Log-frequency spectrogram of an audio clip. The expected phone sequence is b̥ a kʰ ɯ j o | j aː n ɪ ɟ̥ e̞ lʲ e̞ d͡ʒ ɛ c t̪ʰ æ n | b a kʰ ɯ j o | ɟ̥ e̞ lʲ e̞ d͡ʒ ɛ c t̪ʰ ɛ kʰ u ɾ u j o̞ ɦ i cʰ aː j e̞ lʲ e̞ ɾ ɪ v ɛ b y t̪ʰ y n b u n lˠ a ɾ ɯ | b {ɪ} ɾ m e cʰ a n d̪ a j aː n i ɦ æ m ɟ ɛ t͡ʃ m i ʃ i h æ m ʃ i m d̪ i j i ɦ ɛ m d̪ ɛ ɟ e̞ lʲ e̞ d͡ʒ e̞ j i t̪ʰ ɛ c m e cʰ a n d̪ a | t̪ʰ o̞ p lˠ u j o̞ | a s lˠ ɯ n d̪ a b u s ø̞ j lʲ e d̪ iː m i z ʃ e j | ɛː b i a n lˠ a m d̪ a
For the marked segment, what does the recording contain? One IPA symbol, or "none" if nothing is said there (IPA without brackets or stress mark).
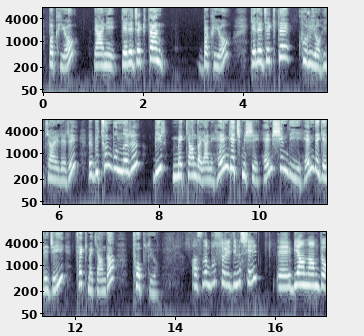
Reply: i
